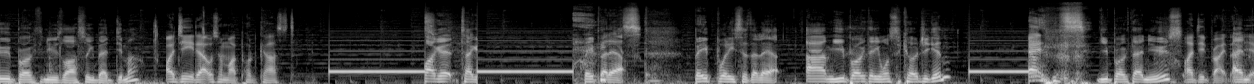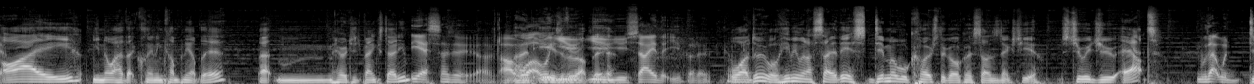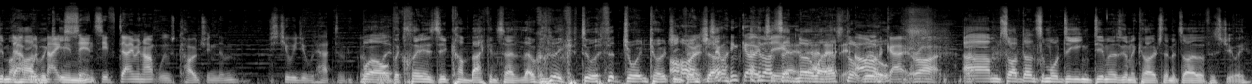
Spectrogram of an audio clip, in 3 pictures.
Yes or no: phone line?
yes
